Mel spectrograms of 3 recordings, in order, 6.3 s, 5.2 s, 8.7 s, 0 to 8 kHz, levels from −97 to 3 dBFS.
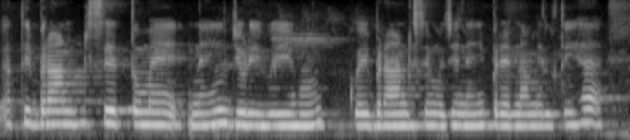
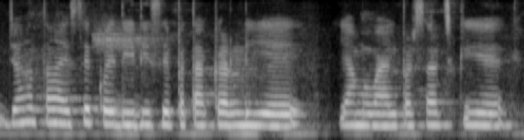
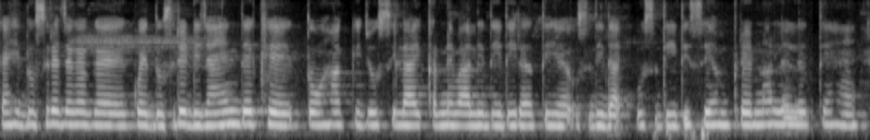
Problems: constant background noise, echo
